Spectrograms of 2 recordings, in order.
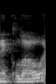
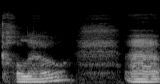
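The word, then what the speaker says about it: Kló: released in 1980, and the band is called Chlo, K-L-O, with the accent there, so I believe it's pronounced Chlo.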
